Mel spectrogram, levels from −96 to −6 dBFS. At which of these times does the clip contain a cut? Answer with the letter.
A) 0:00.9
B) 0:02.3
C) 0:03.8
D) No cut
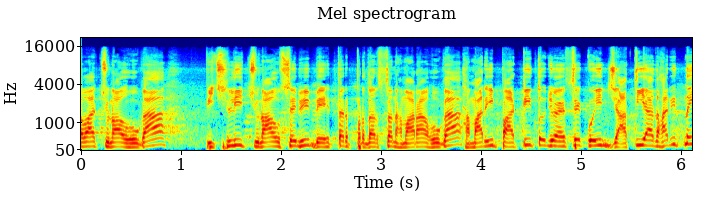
C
